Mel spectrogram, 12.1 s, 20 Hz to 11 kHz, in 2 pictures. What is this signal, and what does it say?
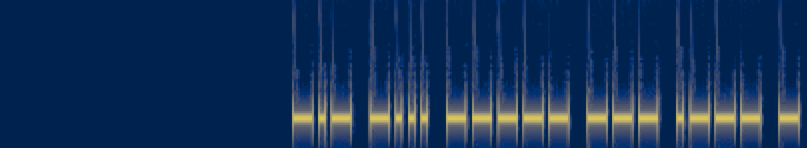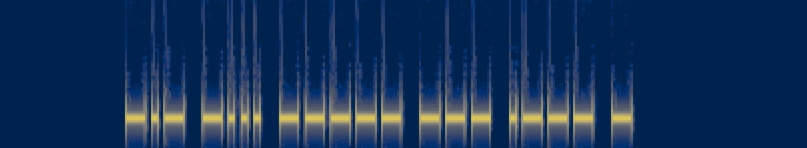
Morse code, heard as a keyed tone, about 25 wpm, 700 Hz. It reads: KB0OJT KB0OJT
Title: USA Call Signs - 6 Characters - Repeated 2x - 25wpm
